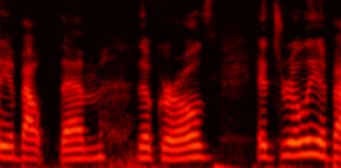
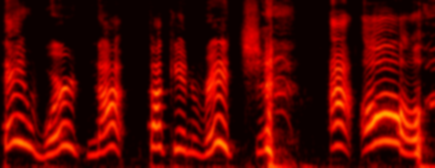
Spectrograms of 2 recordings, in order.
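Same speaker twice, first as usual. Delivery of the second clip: louder, slow, higher indignant disbelief; emphatic retold text; 10 semitones higher, 9 dB louder, slower than usual. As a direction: spell it out slowly, outraged. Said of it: "and I'm like".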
